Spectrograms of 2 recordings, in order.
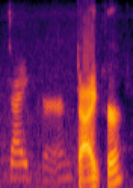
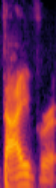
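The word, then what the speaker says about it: duiker: uh the yellow back and how is it pronounced dyker i thought diver at first because that's what i was thinking of like the angle yep so diker means dive to dive and it's an antelope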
